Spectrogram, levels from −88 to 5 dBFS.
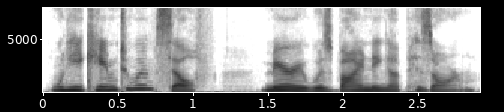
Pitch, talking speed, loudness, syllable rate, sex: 225 Hz, 225 wpm, -16 LUFS, 5.6 syllables/s, female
